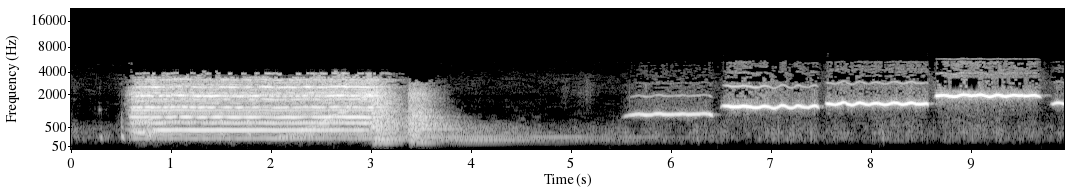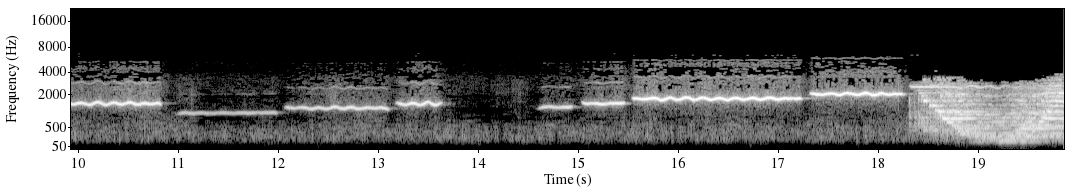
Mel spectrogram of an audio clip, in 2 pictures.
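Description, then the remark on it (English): The theme of the radio program The Whistler: a loud, rich chord-like blast gives way to a solo whistled melody of about a dozen clear, sustained notes stepping up and down in pitch, before another full tone swells in. “Next Monday at 9 o'clock, the Whistler will bring you another strange tale.”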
